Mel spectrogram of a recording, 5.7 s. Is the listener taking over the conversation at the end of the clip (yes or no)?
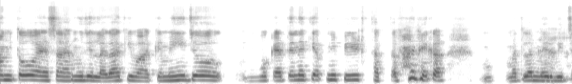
no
